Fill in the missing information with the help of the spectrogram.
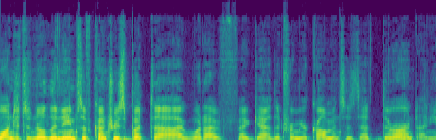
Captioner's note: speaking French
